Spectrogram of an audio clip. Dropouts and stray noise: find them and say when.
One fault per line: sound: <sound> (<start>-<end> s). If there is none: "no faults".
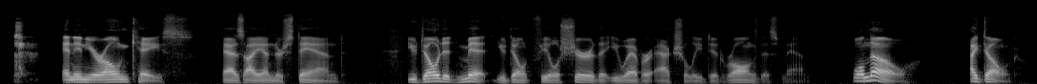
sound: sneeze (0.1-0.4 s)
